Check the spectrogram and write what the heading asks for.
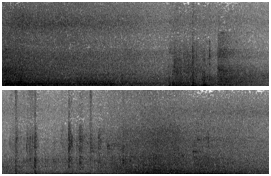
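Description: Ocean waves break and wash in a steady, broad roar of surf, with a few brighter crashes and splashes standing out midway. No one speaks.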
